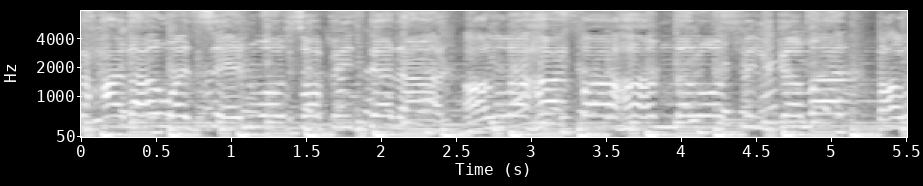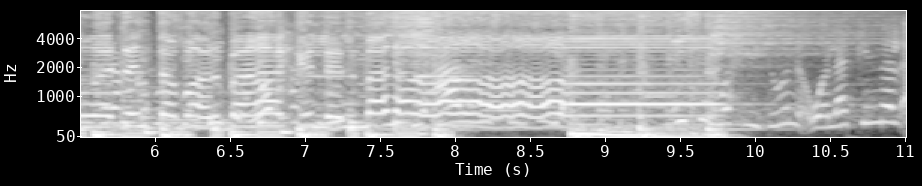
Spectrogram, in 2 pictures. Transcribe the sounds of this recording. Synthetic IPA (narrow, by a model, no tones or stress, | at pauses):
lħalaːwazːɪnwalsˤɑfɾɪd̪ːanaːlʔɑlˤːɑːɦɑʕt̪ˤɑːɦamɪnalwɑsˤfɪlkamaːlʔˤɑlːɑt̪ɪnt̪ɑðˤɨɾˤbɪhakʊlːalmanaː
